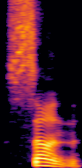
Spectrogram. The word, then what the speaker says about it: son: male child is someone's son sun s-o-n is pronounced exactly the same as s-u-n sun what are you talking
